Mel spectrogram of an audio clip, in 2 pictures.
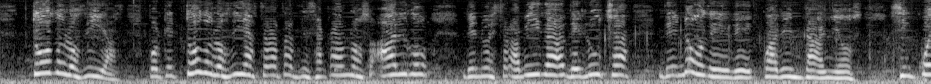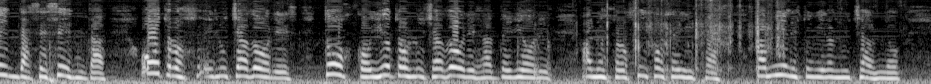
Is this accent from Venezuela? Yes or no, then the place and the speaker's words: no; Argentina; esto es la indignación y la vergüenza como argentina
